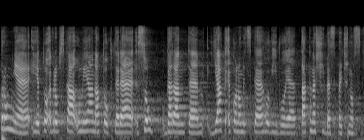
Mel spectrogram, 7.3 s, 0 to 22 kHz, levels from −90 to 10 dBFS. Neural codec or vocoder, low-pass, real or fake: none; 9.9 kHz; real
